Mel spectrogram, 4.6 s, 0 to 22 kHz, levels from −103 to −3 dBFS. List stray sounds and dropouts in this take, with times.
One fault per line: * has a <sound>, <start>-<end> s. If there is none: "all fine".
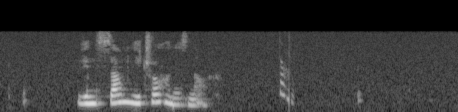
* has a chirp, 2.8-2.9 s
